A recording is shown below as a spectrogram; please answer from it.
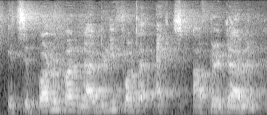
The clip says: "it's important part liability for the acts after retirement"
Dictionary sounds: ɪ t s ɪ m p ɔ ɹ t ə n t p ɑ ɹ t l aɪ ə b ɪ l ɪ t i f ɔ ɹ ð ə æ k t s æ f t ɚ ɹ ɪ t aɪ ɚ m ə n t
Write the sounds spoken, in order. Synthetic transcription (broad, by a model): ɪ t s ɪ m p ɔ ɹ t ə n t b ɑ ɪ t l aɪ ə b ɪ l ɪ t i f ɔ ɹ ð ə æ k t s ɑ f t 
